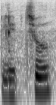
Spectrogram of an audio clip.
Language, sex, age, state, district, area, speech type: Nepali, male, 45-60, West Bengal, Kalimpong, rural, spontaneous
